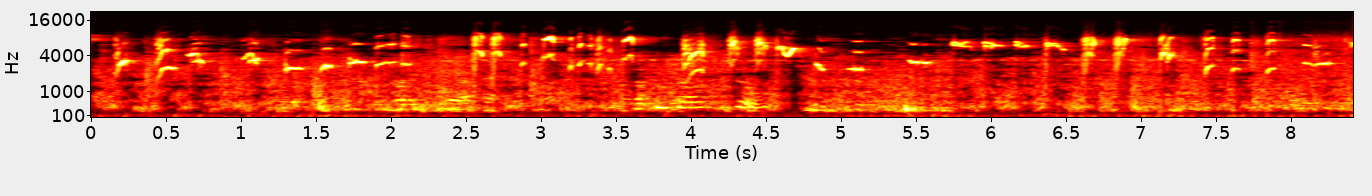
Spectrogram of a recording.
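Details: Lure song of an olive-backed sunbird, 'gacor ngobra' style, meant to make young birds sing often: a dense run of sharp, high-pitched tweets and ticks repeated rapidly for the whole stretch.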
